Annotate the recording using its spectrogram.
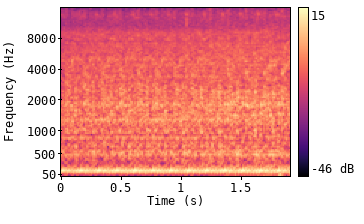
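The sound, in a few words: monster truck engine idling on top of iPhone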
